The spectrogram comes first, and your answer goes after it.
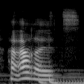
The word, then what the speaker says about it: Haaretz: Okay, Nightways, I was pronouncing it with my Canadian accent. Haaretz, you happy?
